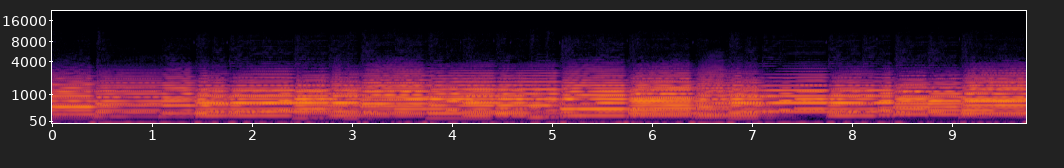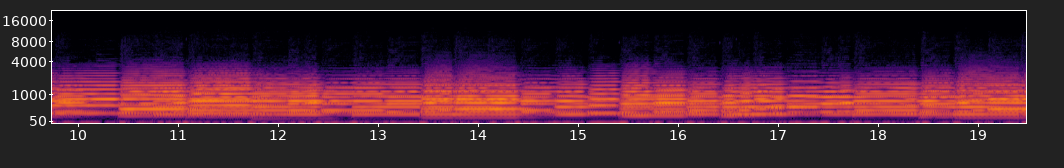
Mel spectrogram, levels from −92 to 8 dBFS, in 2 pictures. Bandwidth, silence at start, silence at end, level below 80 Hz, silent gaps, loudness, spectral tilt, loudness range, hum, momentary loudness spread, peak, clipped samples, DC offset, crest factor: 5.6 kHz; 0 s; 0 s; -72 dBFS; none; -23 LUFS; -7.5 dB/octave; 2 LU; none; 5 LU; -8 dBFS; under 0.1%; under 0.1%; 16 dB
